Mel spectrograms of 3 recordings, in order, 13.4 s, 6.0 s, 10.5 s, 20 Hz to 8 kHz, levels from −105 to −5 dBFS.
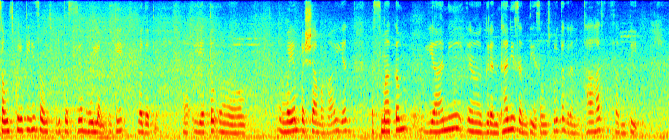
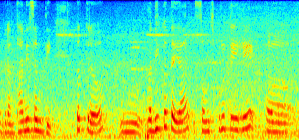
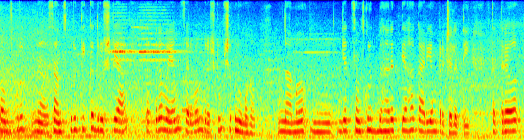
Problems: constant background noise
